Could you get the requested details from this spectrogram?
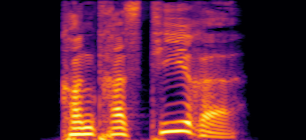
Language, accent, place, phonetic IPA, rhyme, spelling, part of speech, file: German, Germany, Berlin, [kɔntʁasˈtiːʁə], -iːʁə, kontrastiere, verb, De-kontrastiere.ogg
- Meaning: inflection of kontrastieren: 1. first-person singular present 2. singular imperative 3. first/third-person singular subjunctive I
